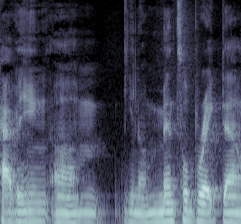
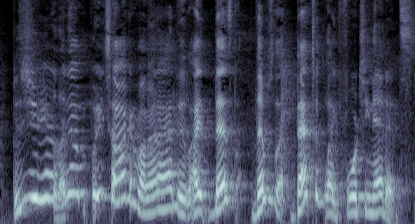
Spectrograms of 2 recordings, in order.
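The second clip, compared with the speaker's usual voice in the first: much higher, exasperated mock comeback; a hint of offended protest to a critic; indignant retort; 11 semitones higher than usual. Poet retelling his reply to a critic, higher exasperated protest. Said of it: "I'm like".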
